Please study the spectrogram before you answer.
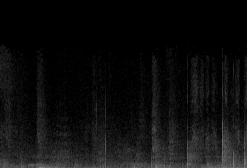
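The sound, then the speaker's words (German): Handwriting on paper: a quiet, continuous scratch of pen strokes broken by small taps and soft thuds as the writer works. “Ich schreibe erstmal hin, was ich meine.”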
